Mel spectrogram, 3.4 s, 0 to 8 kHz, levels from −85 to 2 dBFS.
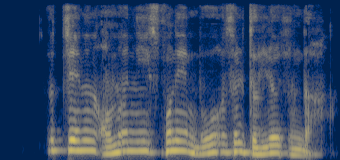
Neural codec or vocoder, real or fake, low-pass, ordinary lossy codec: codec, 16 kHz, 8 kbps, FunCodec, trained on Chinese and English, 25 frames a second; fake; 7.2 kHz; AAC, 48 kbps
